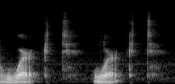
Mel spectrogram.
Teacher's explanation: Por exemplo, o verbo aqui, o worked, do K, você já pula para o som de T. Não pronuncia o E aqui.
